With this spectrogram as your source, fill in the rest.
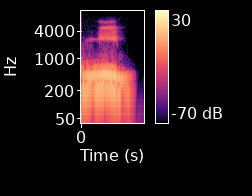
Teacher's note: मीम हम कहते हैं तो हमारा जो लिप्स है पूरा बंद हो जाता है, ये होठों की खुश्की से अदा होता है।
